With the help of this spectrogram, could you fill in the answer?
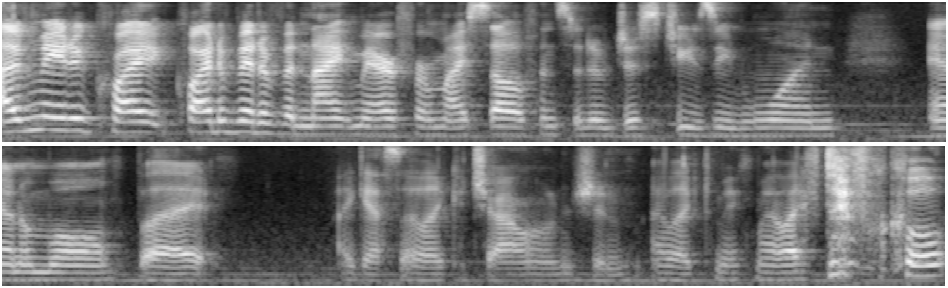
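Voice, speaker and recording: Over music in the background, a woman speaks at a moderate pace with big swings in loudness. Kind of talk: interview answer. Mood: cheerful, laughing often. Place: home room. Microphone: lapel.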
